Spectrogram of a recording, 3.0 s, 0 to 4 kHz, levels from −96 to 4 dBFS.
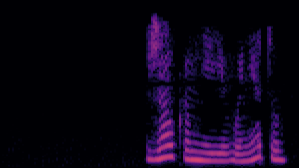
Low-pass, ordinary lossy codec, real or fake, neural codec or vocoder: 3.6 kHz; MP3, 16 kbps; real; none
